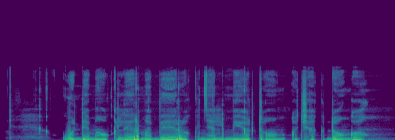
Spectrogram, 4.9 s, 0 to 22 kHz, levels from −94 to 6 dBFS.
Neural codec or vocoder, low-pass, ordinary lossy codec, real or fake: none; none; none; real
